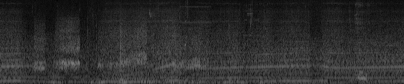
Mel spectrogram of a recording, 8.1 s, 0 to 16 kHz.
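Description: A car races and skids in the video game Cyberpunk 2077, engine droning continuously with repeated tire squeals and shifting revs, loud and close throughout.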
